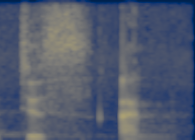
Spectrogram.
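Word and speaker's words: جزءا: Jadi di antara kalimat yang harus dibaca fathah, itu makanya bacanya juz'an.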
